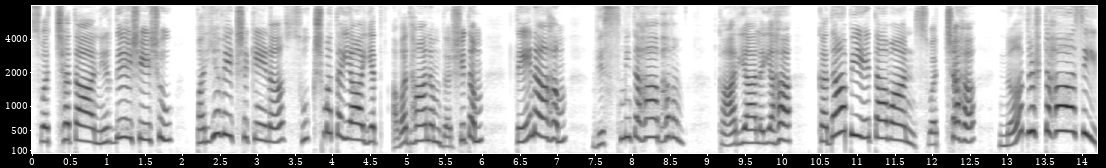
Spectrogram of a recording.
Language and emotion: Sanskrit, surprised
